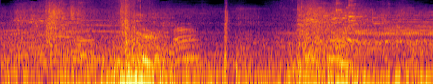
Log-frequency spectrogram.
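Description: Staged movie fight sound effects: a quick run of about four sharp hits and crashes with breaking, mixed with fighters' grunts.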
